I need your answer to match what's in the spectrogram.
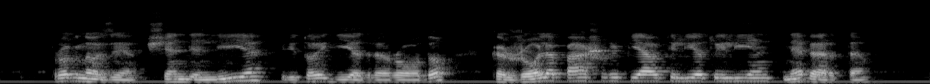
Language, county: Lithuanian, Alytus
